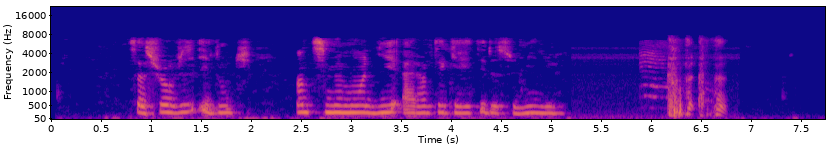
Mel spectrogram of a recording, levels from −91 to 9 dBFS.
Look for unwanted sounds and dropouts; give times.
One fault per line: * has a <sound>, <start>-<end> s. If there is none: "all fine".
* has a throat clearing, 5.9-6.8 s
